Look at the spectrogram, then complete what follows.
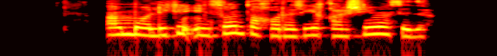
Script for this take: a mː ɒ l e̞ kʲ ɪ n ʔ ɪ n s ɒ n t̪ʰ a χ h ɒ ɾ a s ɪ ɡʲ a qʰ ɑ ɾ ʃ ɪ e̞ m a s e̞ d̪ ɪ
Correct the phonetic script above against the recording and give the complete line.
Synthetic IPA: a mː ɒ l e̞ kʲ ɪ n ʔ ɪ n s ɒ n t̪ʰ a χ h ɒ ɾ a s ɪ ɡʲ a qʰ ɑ ɾ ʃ ɪ e̞ m a s e̞ d̪ ɪ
